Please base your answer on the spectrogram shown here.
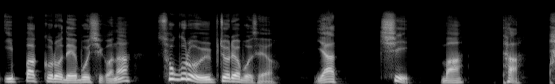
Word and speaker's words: やっちまった: 치마타. 발음이 굉장히 찰지죠? 네. 뭔가 입술에서 툭하고 튕겨 나가듯이 빠르고 강렬하게 발음되지 않나요? 확실히 발음 자체에서부터 특유의 리듬감이 좀 있습니다.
